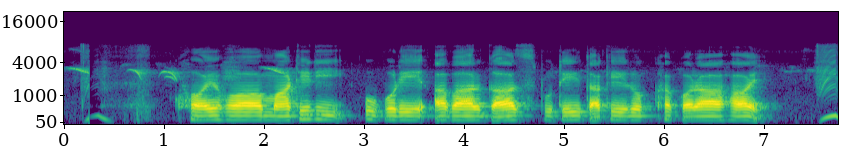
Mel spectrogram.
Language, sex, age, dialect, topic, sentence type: Bengali, male, 46-50, Northern/Varendri, agriculture, statement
